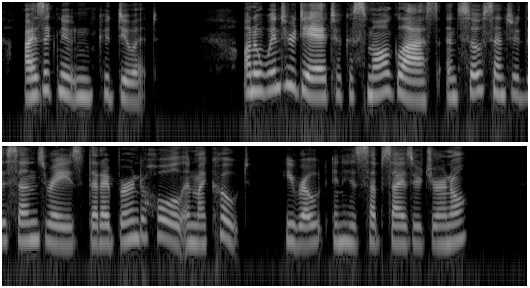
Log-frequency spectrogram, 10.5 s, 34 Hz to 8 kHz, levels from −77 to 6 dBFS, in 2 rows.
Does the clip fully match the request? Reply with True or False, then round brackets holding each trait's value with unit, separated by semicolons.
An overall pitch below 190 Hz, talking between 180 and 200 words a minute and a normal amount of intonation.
False (200 Hz; 195 wpm; 3.3 semitones)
